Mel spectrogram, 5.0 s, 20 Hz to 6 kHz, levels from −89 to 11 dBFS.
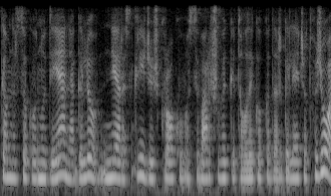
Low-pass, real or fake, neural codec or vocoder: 5.4 kHz; real; none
